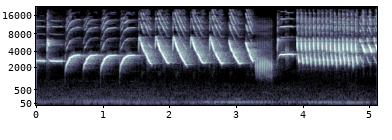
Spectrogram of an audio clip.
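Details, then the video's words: Canary song meant to trigger other canaries to sing back: rising whistled notes repeated quickly, then descending slurred phrases, a short rough burst, and a fast high rattling trill to close. "Pancingan Burung Kenari agar CEPAT BUNYI, terbukti ampuh bikin burung kenari lain nyaut"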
